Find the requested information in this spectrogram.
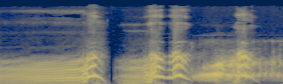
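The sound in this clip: Dog growling and barking over a telephone line: a long, low, steady growl, then a few sharp barks that rise and fall in pitch, loud and alone.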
